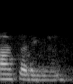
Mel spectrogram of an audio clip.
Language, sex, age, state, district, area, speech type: Tamil, female, 18-30, Tamil Nadu, Karur, rural, conversation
